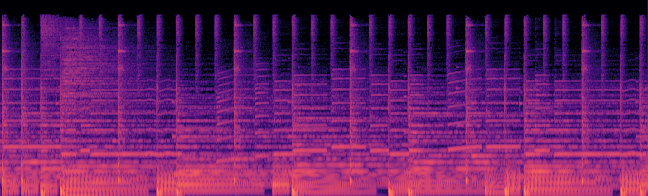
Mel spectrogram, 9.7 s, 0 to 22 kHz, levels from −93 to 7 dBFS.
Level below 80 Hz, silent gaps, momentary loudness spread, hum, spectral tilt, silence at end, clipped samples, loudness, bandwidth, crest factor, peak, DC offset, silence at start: -36 dBFS; none; 5 LU; none; -4.5 dB/octave; 0 s; under 0.1%; -30 LUFS; 17 kHz; 16 dB; -12 dBFS; under 0.1%; 0 s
